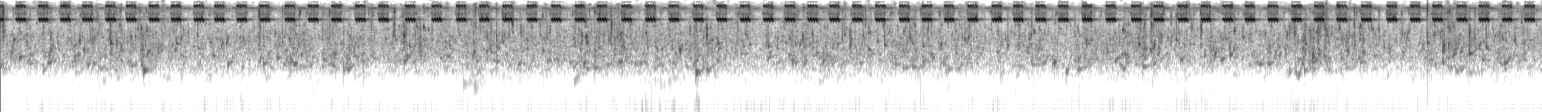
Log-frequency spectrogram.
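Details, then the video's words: Dense cricket chirping meant for teaching white-rumped shama to sing: rapid, regular high-pitched pulses in an unbroken series, with a soft watery hiss underneath. "Suara jangkrik rapat untuk masteran murai batu"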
